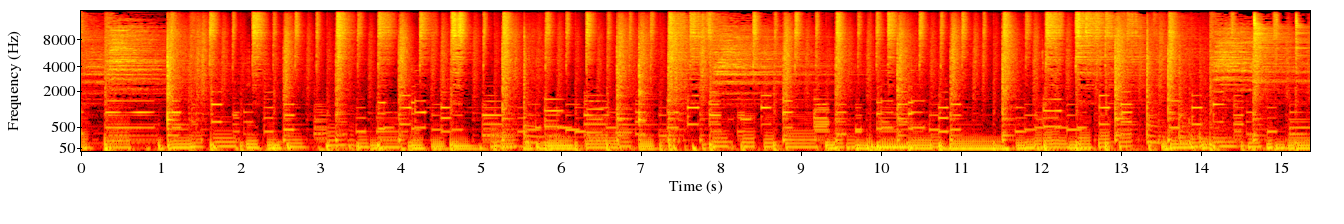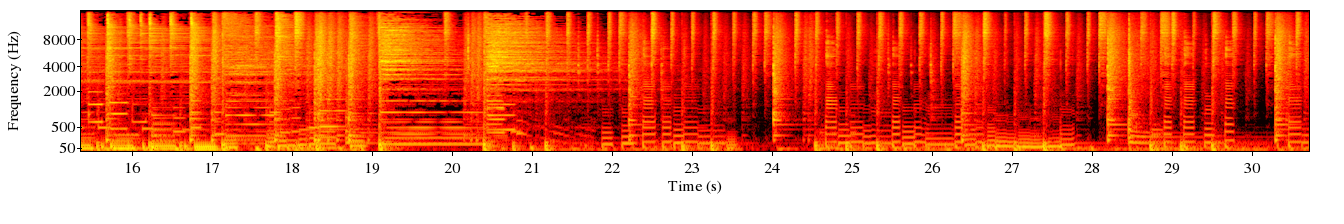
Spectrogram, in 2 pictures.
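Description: Electric bass and drum kit playing busy jazz-fusion lines together. About two-thirds of the way through they break briefly on a held note, then carry on more lightly.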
